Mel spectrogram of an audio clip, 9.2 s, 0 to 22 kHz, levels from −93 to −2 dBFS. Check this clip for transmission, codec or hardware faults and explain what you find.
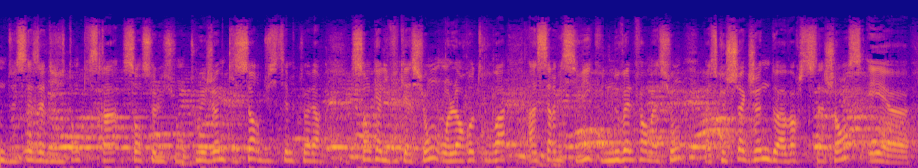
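Nothing wrong turned up anywhere in this recording.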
